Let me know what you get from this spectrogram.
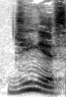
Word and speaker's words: Jeanius: Genius.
